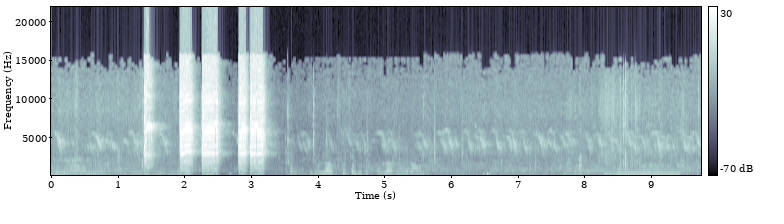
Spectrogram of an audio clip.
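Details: Black francolin, known locally as kala teetar, gives a rapid series of five loud, harsh, scratchy notes early on, followed by a calmer background of soft chirping from small birds and scattered faint sounds.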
